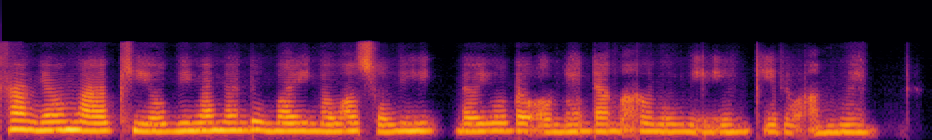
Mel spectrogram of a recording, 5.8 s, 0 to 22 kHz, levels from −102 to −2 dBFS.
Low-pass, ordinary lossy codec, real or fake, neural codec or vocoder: 7.2 kHz; MP3, 64 kbps; fake; codec, 16 kHz, 0.5 kbps, FreqCodec, smaller model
